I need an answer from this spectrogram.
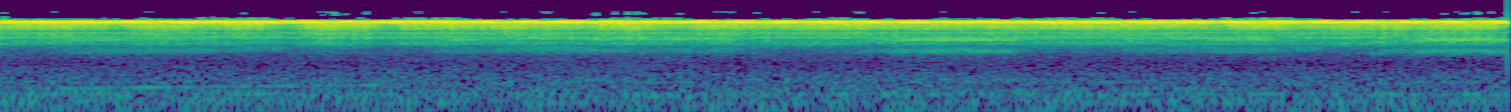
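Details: Cicadas at dusk on a summer night in Georgia, USA, with males chirping to draw females, make a constant high, sizzling wall of sound. Quieter mid-pitched hums drift in and out, strongest near the end.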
